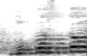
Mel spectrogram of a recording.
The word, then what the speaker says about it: মুখস্থ: হ্যাঁ স্যার মুখস্থ করেছি, কিন্তু ত আসছে, উচ্চারণ ত কিন্তু নয়, উচ্চারণ হবে থ।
